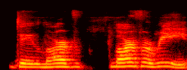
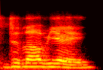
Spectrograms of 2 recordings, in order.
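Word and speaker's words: DeLarverie: legendary male impersonator stormy de la larvare oh michelle did i say it correctly it's de la vie thank you i should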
